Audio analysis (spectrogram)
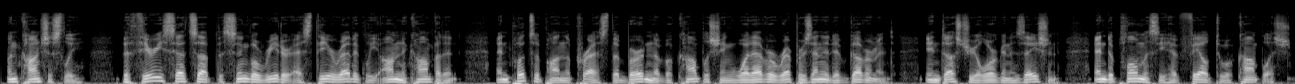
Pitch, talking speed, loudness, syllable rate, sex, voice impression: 105 Hz, 145 wpm, -17 LUFS, 6.3 syllables/s, male, masculine, adult-like, tensed, powerful, clear, fluent, cool, intellectual, wild, lively, slightly light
